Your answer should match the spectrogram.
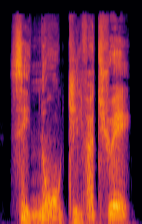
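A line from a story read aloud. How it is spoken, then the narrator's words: Hiss. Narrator (French): siffla Arlène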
